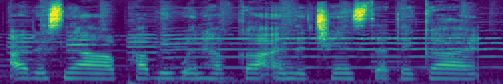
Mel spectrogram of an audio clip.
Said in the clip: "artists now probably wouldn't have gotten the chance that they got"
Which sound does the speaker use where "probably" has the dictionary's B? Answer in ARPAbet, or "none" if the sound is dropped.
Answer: B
